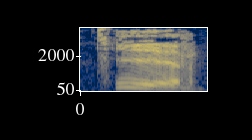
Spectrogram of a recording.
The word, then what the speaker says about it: Tyr: Yeah, it's like I play some Smite as well, and they have Tyr there, and all the Americans pronounce him, Tyr. No, it's not like a tear falling down your cheek. It's Tyr.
